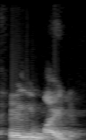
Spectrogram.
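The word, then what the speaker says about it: thalidomide: साथ जुड़ा हुआ है उसी को बोला जाता है थैली माइड पीच साइलेंट होता है अब कैसे थैली माइड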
